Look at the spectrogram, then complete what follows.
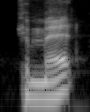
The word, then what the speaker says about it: Kmet: Kmet.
